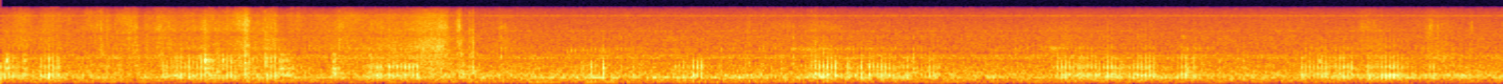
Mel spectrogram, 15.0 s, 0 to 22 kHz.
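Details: Domestic cat, a 14-year-old female, purring during an early evening massage on a lap indoors; soft continuous purr in repeated bouts with brief pauses and faint rustling.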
